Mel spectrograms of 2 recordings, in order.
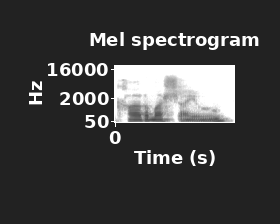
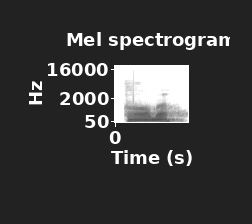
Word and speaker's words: karma: very very different so some people mispronounce they say oh that's your Karma and it's wrong it's not right that's your central enjoyment Karma you've got to flick your tongue if you want to say it right bring your top leg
